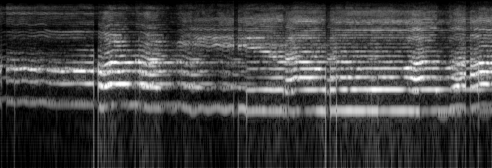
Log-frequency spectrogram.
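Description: A male qari reciting the Quran in a melodic, ornamented chant. One long sung line breaks briefly about a second in, settles into a long held low note in the second half, and rises again near the end.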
